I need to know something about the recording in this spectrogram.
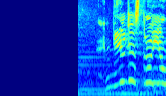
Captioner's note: audience exclaiming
